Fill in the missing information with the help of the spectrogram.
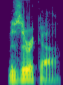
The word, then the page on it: mazurka: American English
